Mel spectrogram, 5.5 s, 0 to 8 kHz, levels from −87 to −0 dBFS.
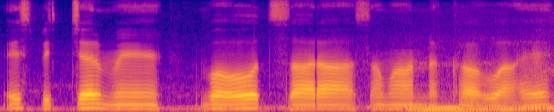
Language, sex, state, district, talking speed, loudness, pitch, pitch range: Hindi, male, Uttar Pradesh, Saharanpur, 95 wpm, -17 LUFS, 105 Hz, 105-115 Hz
